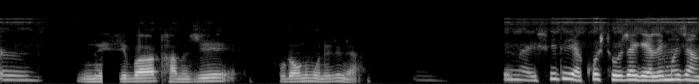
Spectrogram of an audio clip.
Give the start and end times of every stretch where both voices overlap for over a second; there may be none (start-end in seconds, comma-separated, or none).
none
